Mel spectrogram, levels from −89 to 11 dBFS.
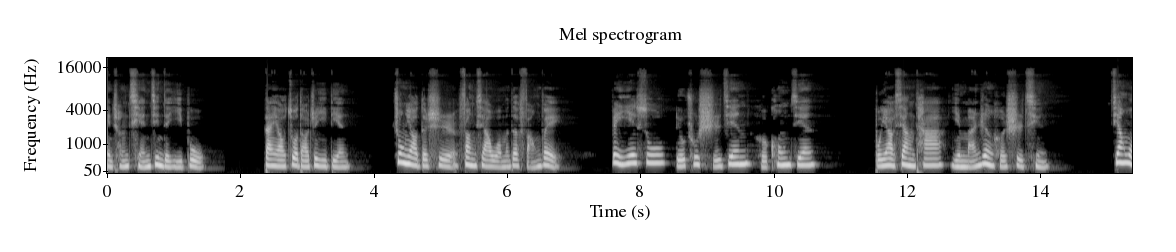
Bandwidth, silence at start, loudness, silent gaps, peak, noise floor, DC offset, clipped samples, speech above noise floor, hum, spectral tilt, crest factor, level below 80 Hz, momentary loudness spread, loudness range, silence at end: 15 kHz; 0 s; -16 LUFS; none; 0 dBFS; under -90 dBFS; under 0.1%; under 0.1%; over 75 dB; none; -6.5 dB/octave; 16 dB; -54 dBFS; 8 LU; 2 LU; 0 s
